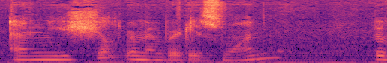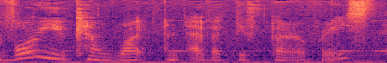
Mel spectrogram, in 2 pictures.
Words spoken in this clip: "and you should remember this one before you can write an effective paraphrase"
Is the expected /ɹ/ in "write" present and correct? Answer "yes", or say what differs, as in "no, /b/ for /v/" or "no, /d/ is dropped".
no, /w/ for /ɹ/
